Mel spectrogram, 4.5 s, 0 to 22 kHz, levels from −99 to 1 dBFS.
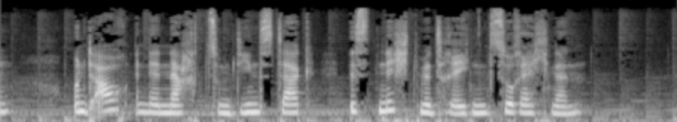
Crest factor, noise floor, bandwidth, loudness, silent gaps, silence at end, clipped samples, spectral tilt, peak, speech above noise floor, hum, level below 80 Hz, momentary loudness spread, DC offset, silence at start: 18 dB; -40 dBFS; 17 kHz; -18 LUFS; none; 0 s; under 0.1%; -3.5 dB/octave; 0 dBFS; 22 dB; none; -38 dBFS; 7 LU; under 0.1%; 0 s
